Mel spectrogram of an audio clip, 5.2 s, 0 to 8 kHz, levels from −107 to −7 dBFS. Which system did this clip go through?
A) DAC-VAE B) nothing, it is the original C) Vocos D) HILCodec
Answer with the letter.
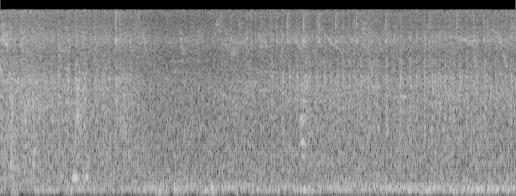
B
